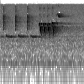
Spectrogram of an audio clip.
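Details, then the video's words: Night-singing bird giving a few soft level whistled notes, then a quick loud rattling trill of four pulses ending in a high thin note. "Vogelgezwitscher in der Nacht"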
